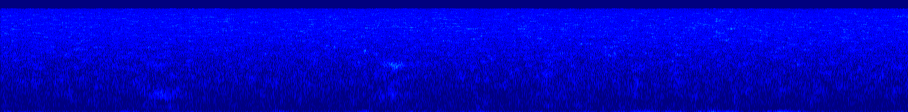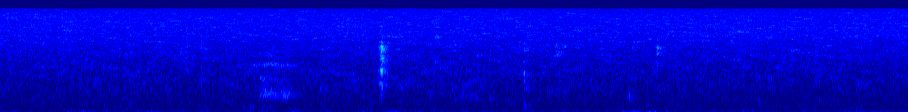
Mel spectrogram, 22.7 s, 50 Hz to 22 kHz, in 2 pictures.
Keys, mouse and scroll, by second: 1.0 g, 2.6 r, 4.2 g, 5.6-7.2 middle drag, 6.6 click, 7.2-8.4 right drag, 7.4 g, 9.0-10.5 middle drag, 10.2-12.0 right drag, 10.8 e, 12.2 r, 13.6 g, 14.4 g, 16.1 KP_1, 17.7 middle click, 18.3-19.7 middle drag, 19.1-22.7 right drag, 19.3 g, 21.4 g.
